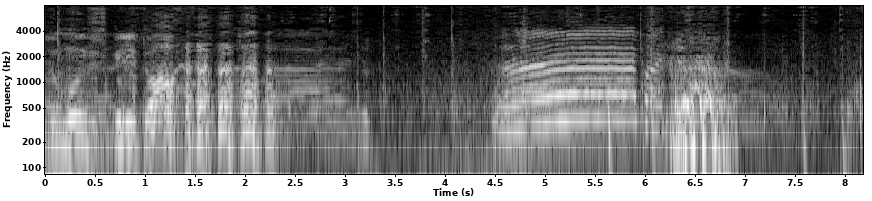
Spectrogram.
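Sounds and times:
speech: 0:00.1 - 0:02.5, 0:03.2 - 0:03.4, 0:04.4 - 0:05.0
laughter: 0:00.4 - 0:03.4, 0:04.4 - 0:07.4
horse neighing: 0:04.4 - 0:07.4.

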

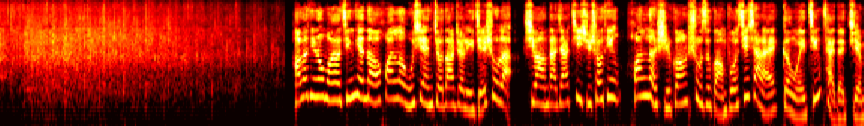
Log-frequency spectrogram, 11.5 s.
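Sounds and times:
audience applause: 0:00.0 - 0:03.9
speech: 0:04.0 - 0:11.5.

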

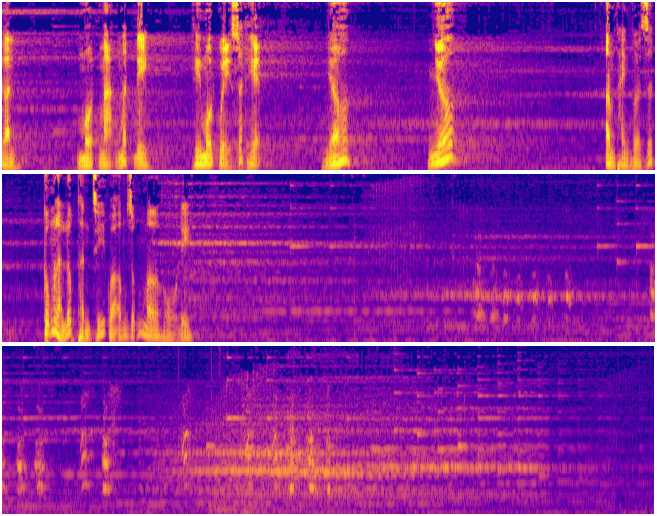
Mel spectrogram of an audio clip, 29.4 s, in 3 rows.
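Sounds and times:
speech: 0:00.0 - 0:00.4, 0:01.1 - 0:04.0, 0:04.8 - 0:05.3, 0:06.4 - 0:06.9, 0:09.0 - 0:12.8
steady tonal hum: 0:00.0 - 0:28.1
dogs whimpering cries: 0:15.4 - 0:18.7, 0:19.3 - 0:21.4, 0:22.2 - 0:25.0
dogs barking and yelping at night across a village hamlet: 0:16.6 - 0:18.7, 0:19.3 - 0:21.4, 0:22.0 - 0:25.0.

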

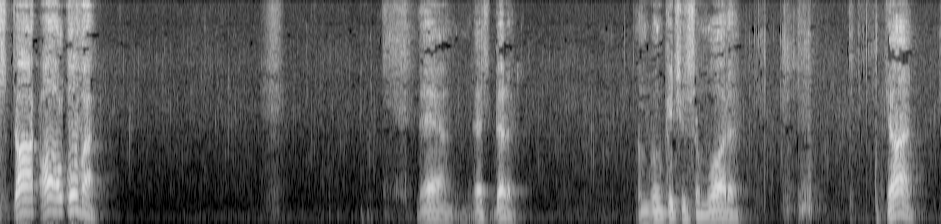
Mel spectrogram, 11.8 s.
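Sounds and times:
rain falling: 0:00.0 - 0:11.7
speech: 0:00.1 - 0:01.3, 0:05.2 - 0:06.6, 0:08.0 - 0:09.4, 0:11.1 - 0:11.5.

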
